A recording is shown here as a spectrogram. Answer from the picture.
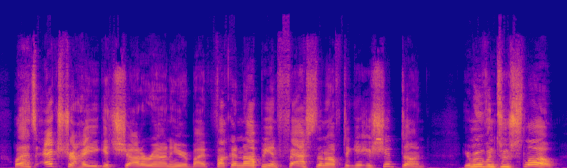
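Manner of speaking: scolding. Retold or imitated. Scolding customers.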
